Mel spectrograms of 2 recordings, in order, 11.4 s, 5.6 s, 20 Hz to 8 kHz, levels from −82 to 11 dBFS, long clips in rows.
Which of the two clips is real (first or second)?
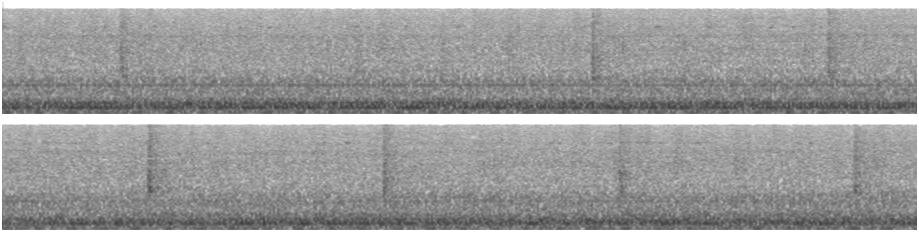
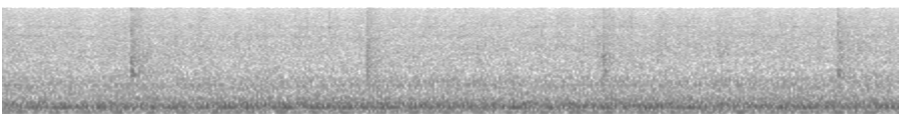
first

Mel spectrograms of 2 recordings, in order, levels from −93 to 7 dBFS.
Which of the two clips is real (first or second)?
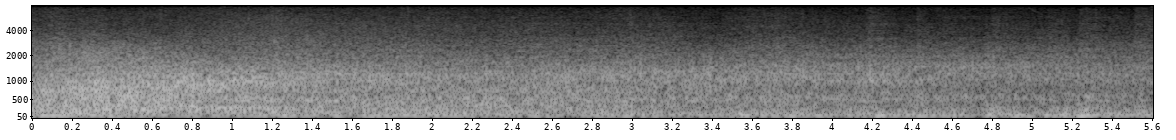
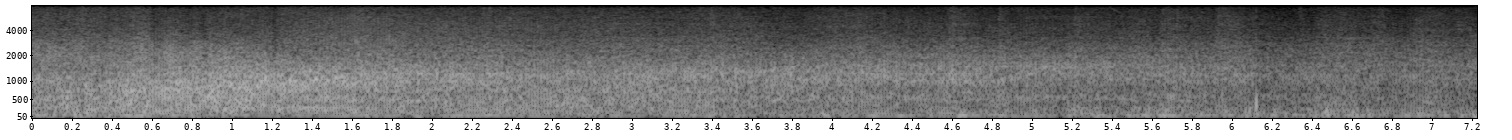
first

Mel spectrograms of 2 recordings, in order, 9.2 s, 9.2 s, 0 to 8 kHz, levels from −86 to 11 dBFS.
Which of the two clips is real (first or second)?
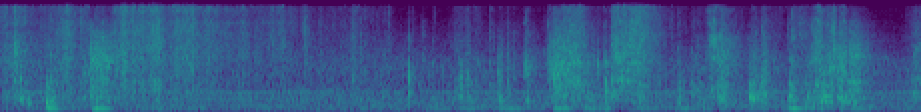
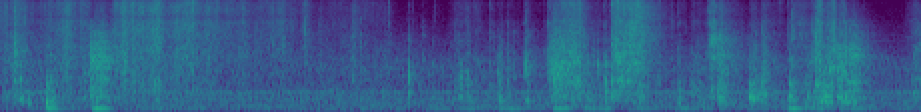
second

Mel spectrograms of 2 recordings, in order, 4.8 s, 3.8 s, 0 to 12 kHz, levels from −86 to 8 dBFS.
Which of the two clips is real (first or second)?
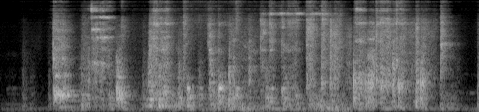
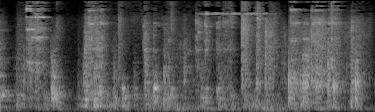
second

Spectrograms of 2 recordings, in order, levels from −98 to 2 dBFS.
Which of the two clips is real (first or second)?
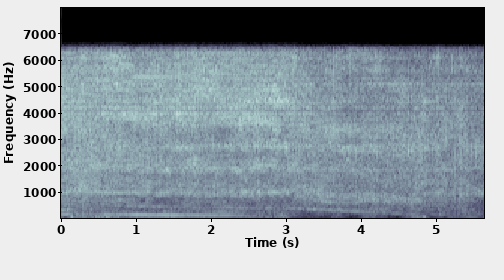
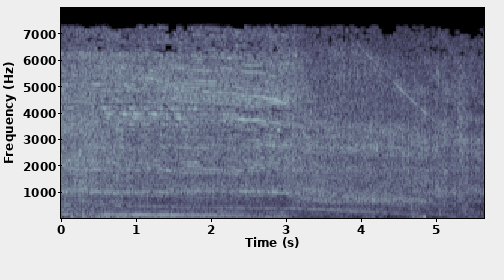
second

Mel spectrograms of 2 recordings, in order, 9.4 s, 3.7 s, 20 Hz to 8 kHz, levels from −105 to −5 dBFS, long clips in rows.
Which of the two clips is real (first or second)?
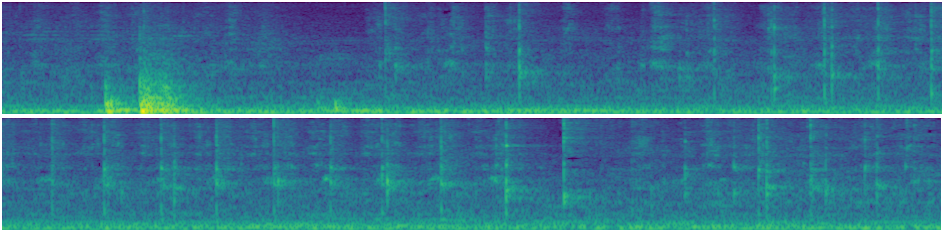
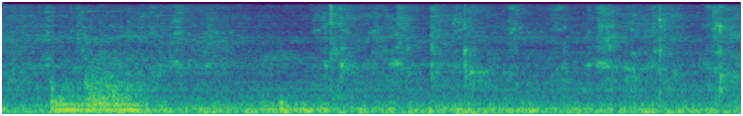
first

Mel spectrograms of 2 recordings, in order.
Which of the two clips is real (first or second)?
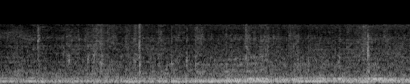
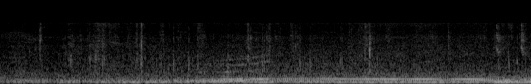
second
